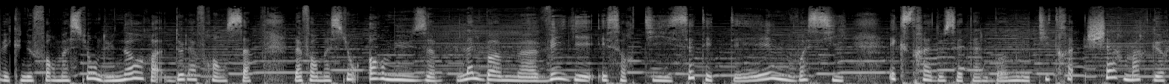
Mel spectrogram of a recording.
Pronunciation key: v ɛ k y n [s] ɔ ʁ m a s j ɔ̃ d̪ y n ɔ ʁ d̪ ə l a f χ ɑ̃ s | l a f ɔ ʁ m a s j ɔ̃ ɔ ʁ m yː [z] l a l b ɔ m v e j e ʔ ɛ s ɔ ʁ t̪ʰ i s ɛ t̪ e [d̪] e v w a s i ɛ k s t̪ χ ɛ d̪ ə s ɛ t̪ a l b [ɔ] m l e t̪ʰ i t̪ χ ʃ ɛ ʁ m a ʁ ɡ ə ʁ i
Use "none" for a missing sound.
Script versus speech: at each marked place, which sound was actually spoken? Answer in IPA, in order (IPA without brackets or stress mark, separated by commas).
f, z, t̪, ɔ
